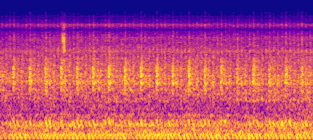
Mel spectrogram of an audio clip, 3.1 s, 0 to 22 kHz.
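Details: Engine with H22 spring-type lost motion actuators replaced on the cylinder head, cold idle: quick light ticking about three per second from the cylinder head, slightly toned down after new LMAs and fading as it warms; cause unconfirmed.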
